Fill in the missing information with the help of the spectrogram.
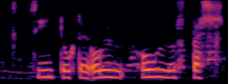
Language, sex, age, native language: Icelandic, male, 8, Icelandic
